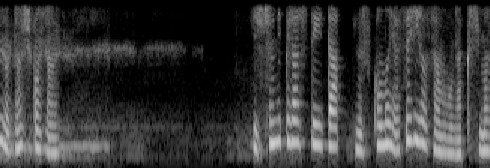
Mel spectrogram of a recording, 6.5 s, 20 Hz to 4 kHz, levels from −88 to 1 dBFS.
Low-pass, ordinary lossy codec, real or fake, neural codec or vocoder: 3.6 kHz; none; fake; autoencoder, 22.05 kHz, a latent of 192 numbers a frame, VITS, trained on one speaker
